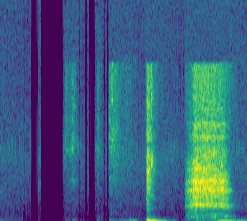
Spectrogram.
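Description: Near silence from a quiet room, with a short faint sound about one and a half seconds in and a faint breath near the end.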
